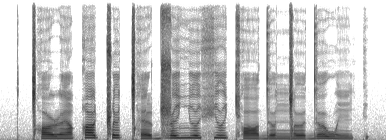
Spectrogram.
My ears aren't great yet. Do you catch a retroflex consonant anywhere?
yes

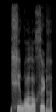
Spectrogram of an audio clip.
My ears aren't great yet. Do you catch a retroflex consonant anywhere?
yes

